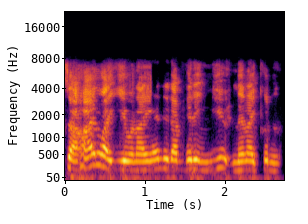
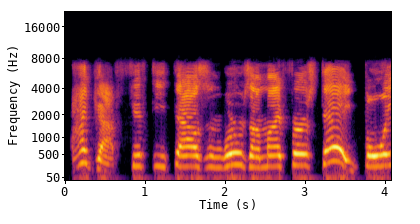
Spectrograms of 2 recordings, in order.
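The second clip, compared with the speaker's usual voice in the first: drawn-out, higher-pitched boast; mock bragging; 5 semitones higher, much slower than usual. Writer bragging about first-day word count, mock boastful. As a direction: crow it slowly, stretching the last word. Acted brag in a top ten list.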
